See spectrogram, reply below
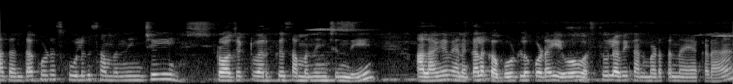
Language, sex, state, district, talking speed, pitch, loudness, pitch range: Telugu, female, Andhra Pradesh, Manyam, 145 wpm, 190 Hz, -20 LUFS, 180-205 Hz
